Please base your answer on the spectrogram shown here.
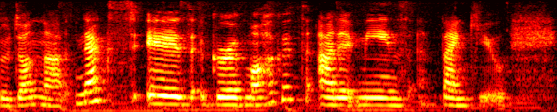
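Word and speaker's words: go raibh maith agat: done that next is guru mahakat and it means thank you it translates to may you have goodness on you but it just means thanks it's pronounced go rev ma and as i said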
